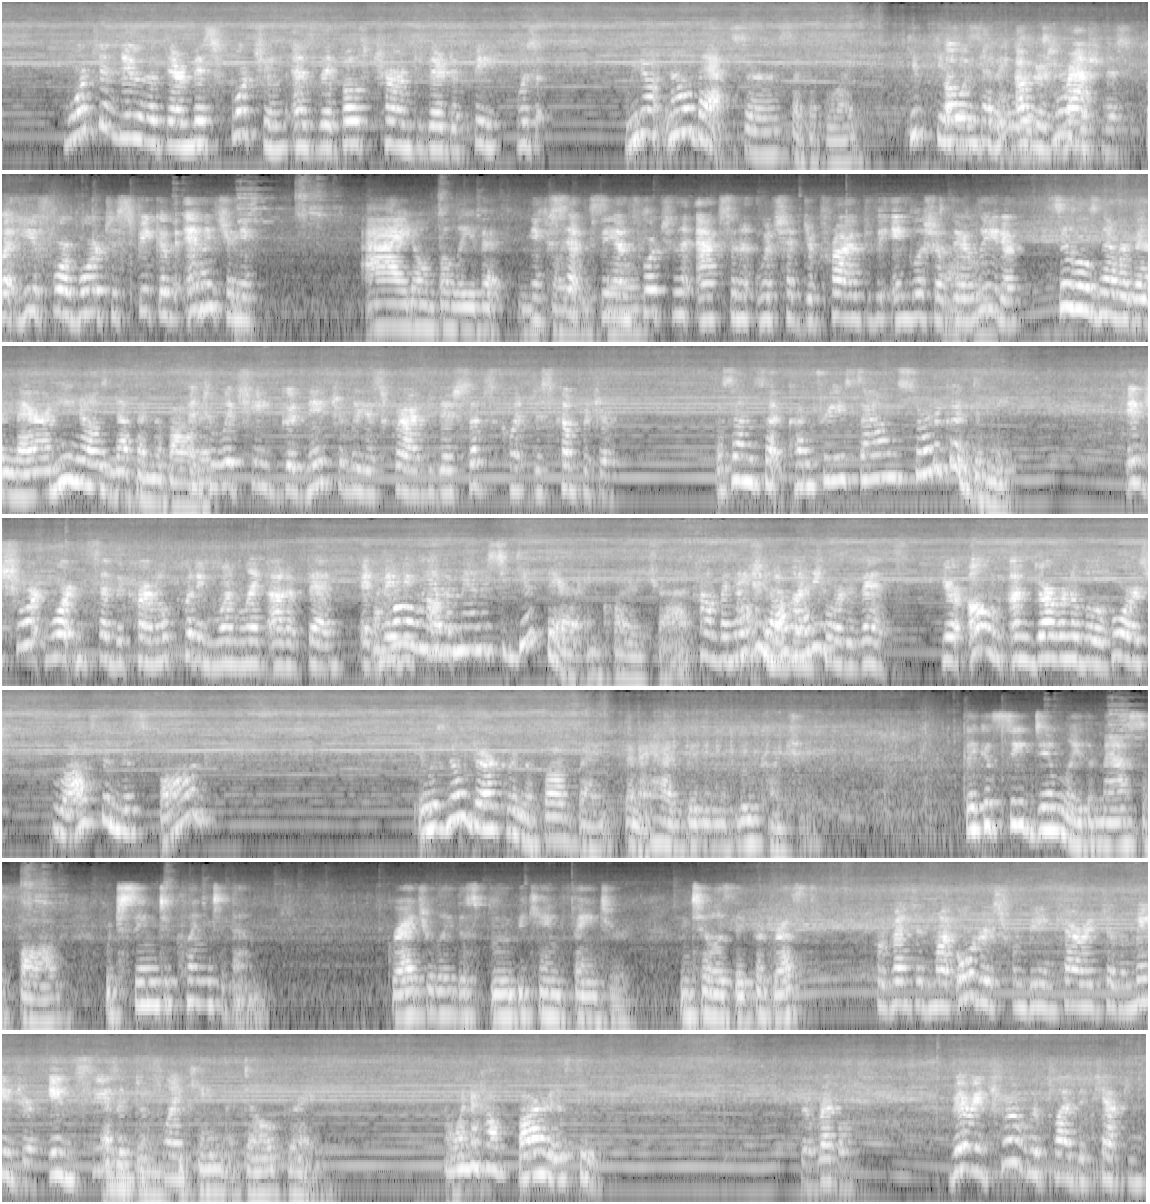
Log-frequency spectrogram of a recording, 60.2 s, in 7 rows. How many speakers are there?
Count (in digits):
2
